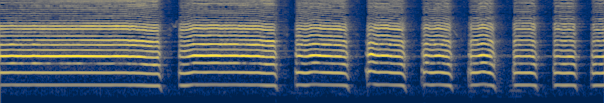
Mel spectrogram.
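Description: A man imitating a trumpeter hornbill with his voice. He holds one long wailing call of about two seconds, then gives about eight shorter calls at the same pitch, which come shorter and quicker toward the end.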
